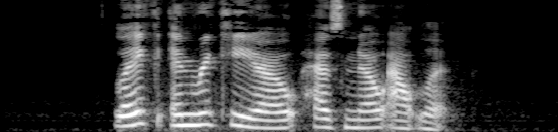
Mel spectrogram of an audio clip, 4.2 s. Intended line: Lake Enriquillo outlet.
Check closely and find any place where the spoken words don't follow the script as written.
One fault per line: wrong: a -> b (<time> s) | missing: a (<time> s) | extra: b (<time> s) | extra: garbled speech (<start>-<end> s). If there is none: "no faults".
extra: has no (2.3 s)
